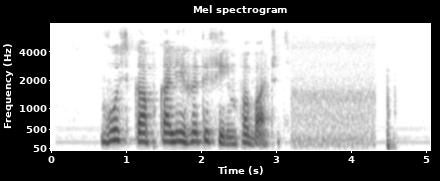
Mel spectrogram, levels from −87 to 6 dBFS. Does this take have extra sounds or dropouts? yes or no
no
